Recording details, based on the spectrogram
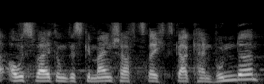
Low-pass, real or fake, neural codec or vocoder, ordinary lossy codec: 7.2 kHz; real; none; MP3, 48 kbps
